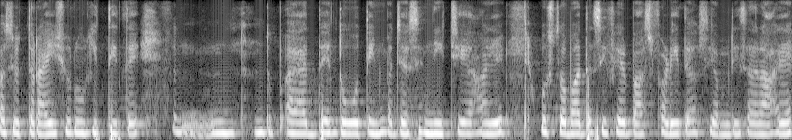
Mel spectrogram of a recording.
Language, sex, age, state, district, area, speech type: Punjabi, female, 30-45, Punjab, Amritsar, urban, spontaneous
